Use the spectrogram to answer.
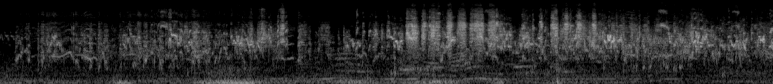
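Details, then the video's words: Budgerigar colony in an aviary: scratchy chatter and rapid chirps, with a soft low rumble early on; the calling grows louder and busier in the second half. "Beautiful Budgies chirping sound"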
